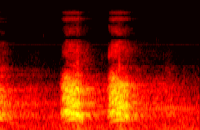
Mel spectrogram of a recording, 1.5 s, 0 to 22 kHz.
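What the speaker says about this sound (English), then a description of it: "I like the doggy." A dog in the Dragon Age 2 video game gives two sharp, close barks in quick succession, each about a quarter second long, with quiet background between them.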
